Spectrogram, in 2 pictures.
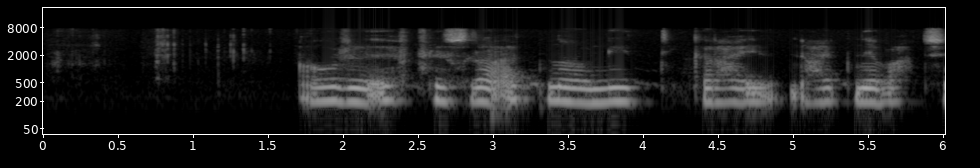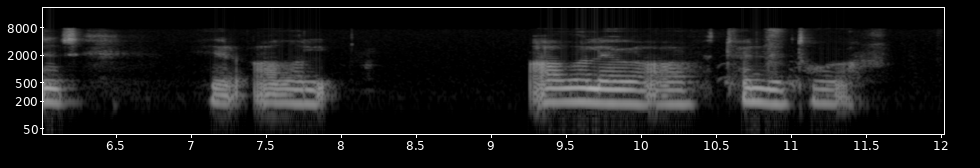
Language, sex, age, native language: Icelandic, male, 18-19, Icelandic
